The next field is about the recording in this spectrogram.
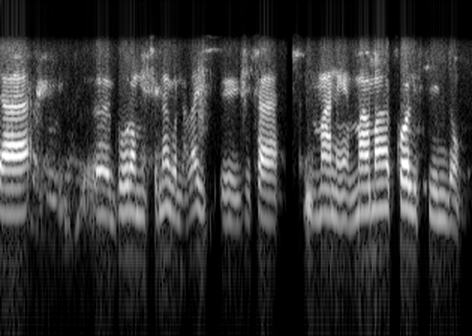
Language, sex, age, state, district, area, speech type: Bodo, male, 60+, Assam, Chirang, rural, conversation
